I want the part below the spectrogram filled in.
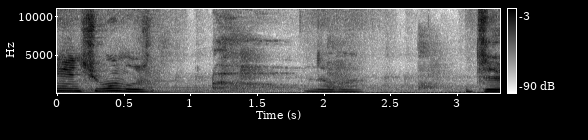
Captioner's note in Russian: звуки каблуков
